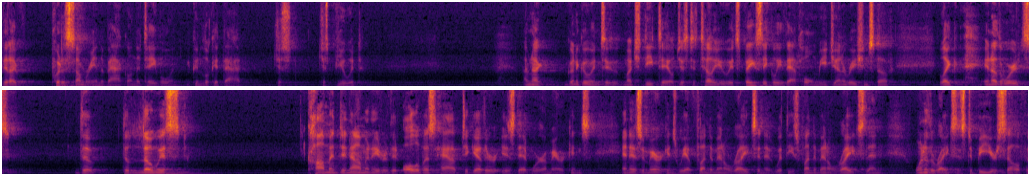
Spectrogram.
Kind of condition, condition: setting, large echoing room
